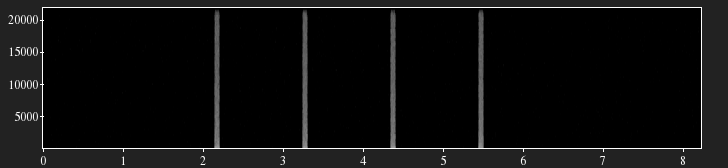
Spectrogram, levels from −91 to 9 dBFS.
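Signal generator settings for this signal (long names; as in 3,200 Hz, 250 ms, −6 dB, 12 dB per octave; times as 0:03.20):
noise bursts pink, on 0.05 s, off 1.05 s, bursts 4, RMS −31.5 dBFS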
